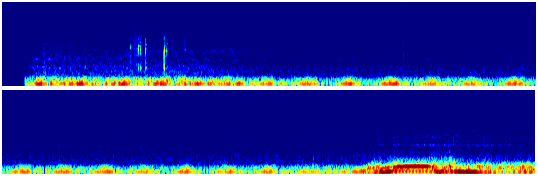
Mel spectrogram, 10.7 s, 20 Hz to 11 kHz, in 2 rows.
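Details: BMW M60B40 V8 with chipped 404 DME and 7k rev limiter. The idle rises and falls slowly and rhythmically, then a quick blip; slow return to idle, and the owner suspects a vacuum leak.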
